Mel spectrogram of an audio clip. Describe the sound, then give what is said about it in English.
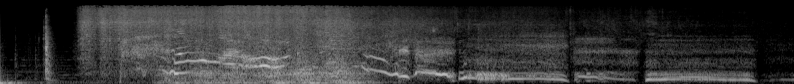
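A strong, hissing rush of water spraying from a shower hose for several seconds, with a loud, warbling groan of a voice rising over it and carrying on after the spray fades. “If I can unhook the shower hose...”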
